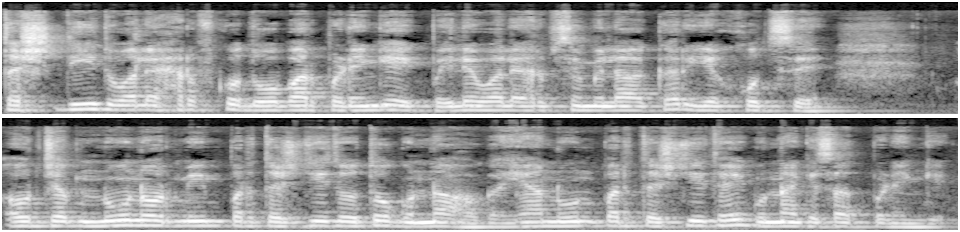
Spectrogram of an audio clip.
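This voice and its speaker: A man teaching Quranic reading, spelling syllables out slowly and then explaining each rule in quicker plain speech. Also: a little high, steady tone, dark tone.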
